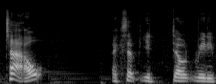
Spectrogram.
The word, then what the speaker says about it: Tau: Because it's T-ow. It's always been said by a Yorkshire person. Tau.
